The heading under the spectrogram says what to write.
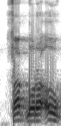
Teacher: qafnya ini qalqalah sughra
